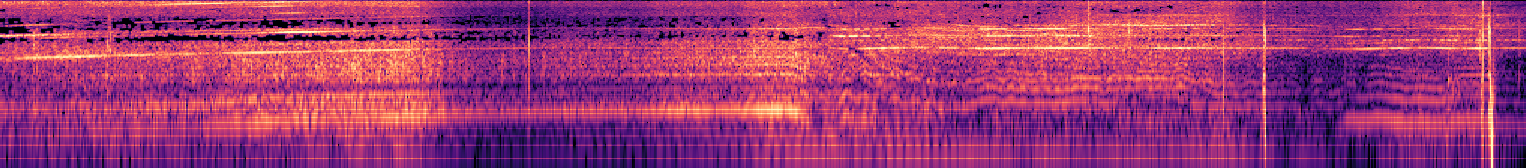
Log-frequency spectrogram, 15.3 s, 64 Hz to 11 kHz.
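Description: Fly Wing FW450 electric RC helicopter in flight: the whine of its motor and rotors rises slowly in pitch, drops sharply about eight seconds in, then wavers up and down. A few short sharp clicks are mixed in, the loudest near the end.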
